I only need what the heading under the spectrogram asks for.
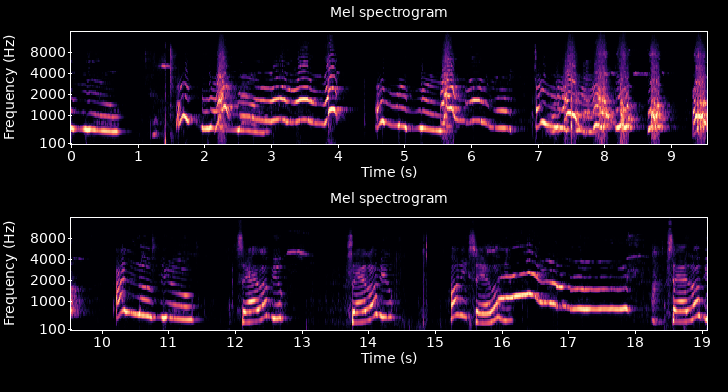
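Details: Honey the dog performing her "I love you" howl on request: repeated sliding yowls, rising and falling, broken by short gaps and a cluster of quick clipped sounds mid-way, with people urging her on.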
